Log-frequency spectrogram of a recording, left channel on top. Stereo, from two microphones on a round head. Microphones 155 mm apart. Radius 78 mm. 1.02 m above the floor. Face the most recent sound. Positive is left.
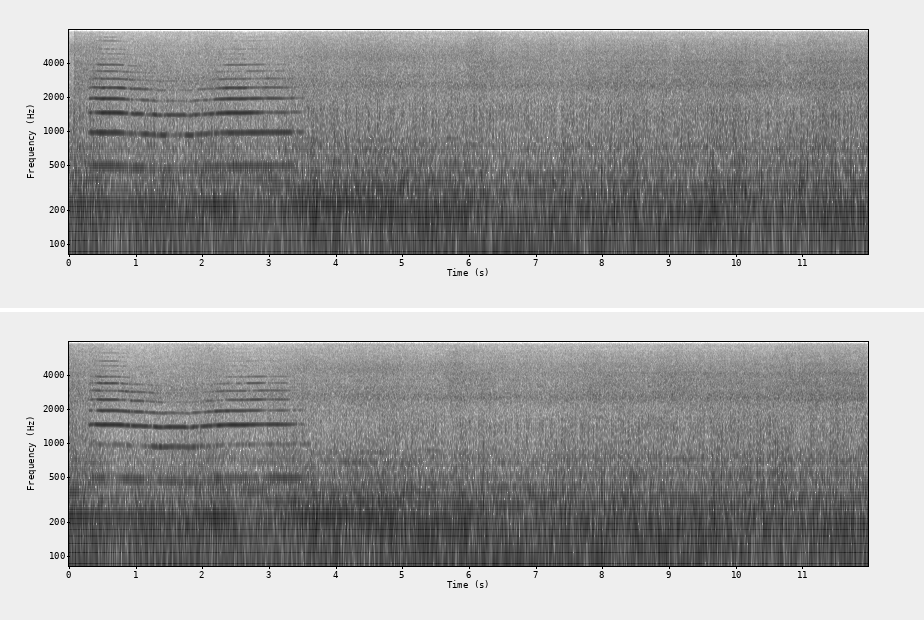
turn(degrees=0)  # may be behind; listen again after turning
